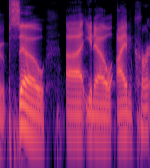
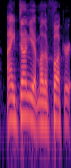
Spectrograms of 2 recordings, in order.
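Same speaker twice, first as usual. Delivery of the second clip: higher East Texas punchline; East Texas accent; 7 semitones higher, faster than usual. Retold or imitated. [name]'s punchline in East Texas accent. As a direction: deliver the East Texas kicker with swagger. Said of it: "That's my East Texas accent".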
